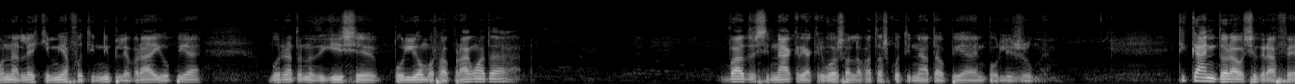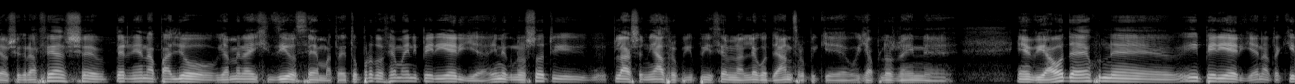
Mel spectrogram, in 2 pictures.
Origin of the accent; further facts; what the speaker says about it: Athens, Attica, Greece; Εγώ είμαι από την Αθήνα, και αυτό λέω στην πόλη σας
